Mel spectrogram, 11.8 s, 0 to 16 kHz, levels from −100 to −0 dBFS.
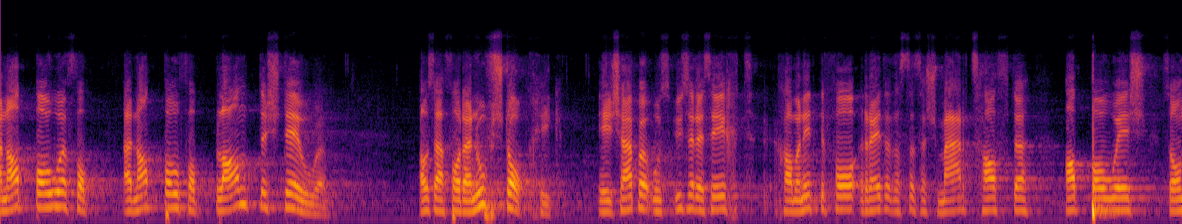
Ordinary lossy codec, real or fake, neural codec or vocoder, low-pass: Opus, 32 kbps; real; none; 7.2 kHz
